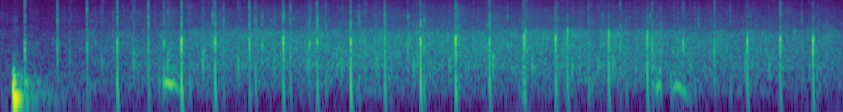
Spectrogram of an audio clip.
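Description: Audience applauding, many hands clapping at once with single sharp claps standing out. The applause opens with one short low thump.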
